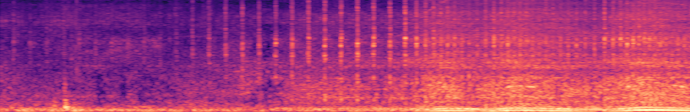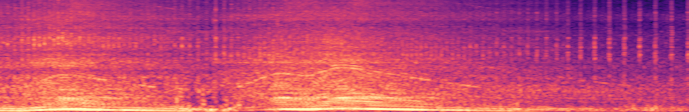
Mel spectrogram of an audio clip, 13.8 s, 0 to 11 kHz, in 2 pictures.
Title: Land Rover Range Rover 2018 velar diesel !!!!! POS !!! Only with 100*kms . Knocking noise engine??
